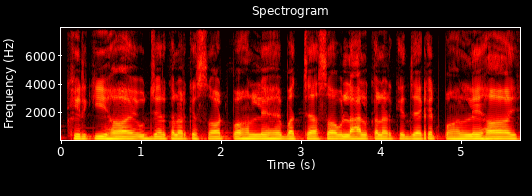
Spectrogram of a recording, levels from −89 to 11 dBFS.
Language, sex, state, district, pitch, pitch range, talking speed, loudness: Magahi, male, Bihar, Samastipur, 135 Hz, 130-140 Hz, 165 wpm, -21 LUFS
